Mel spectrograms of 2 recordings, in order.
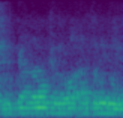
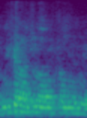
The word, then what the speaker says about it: Michelangelo Antonioni: (here's the other side - an exit from Almeria) ...is a protagonist of the movie "Passenger" by Michelangelo Antonioni, Michalangelo Antonioni, [the right pronunciation] with Jack Nicholson.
